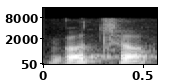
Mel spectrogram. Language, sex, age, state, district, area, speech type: Odia, male, 18-30, Odisha, Kendujhar, urban, read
